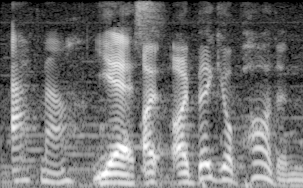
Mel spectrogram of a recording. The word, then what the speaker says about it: Aphmau: Pizza delivery for Miss Aphmau? Aphmau, actually. It's pronounced Aphmau.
